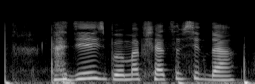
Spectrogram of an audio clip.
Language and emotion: Russian, positive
